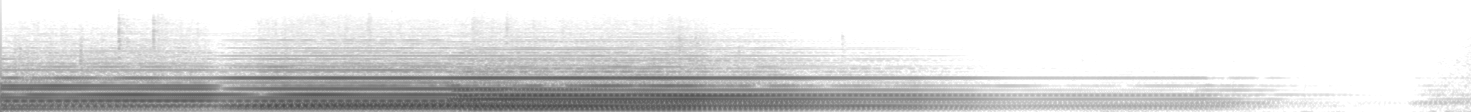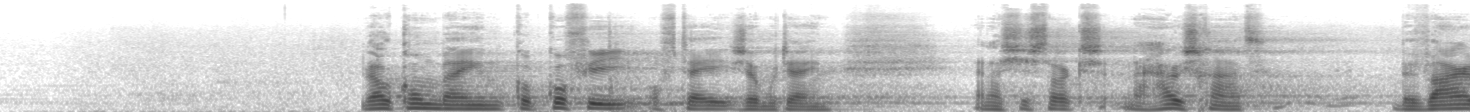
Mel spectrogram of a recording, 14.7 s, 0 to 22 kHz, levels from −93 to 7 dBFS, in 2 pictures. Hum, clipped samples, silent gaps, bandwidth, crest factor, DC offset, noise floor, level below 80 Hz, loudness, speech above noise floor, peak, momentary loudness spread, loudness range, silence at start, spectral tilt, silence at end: none; under 0.1%; none; 18.5 kHz; 20 dB; under 0.1%; -82 dBFS; -62 dBFS; -27 LUFS; 56 dB; -8 dBFS; 17 LU; 9 LU; 0 s; -5.5 dB/octave; 0 s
